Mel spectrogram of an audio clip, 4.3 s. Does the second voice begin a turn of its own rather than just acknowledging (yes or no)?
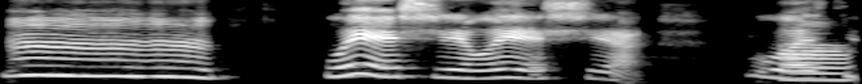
no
